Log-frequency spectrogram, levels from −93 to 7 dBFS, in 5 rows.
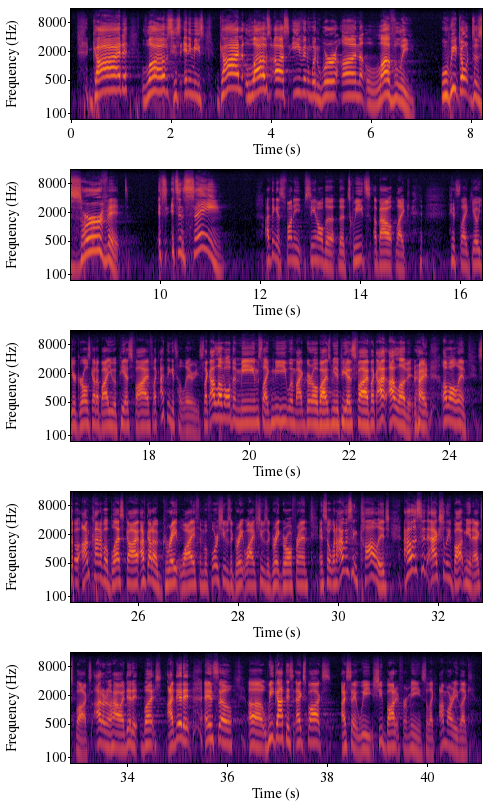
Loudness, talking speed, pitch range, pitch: -27 LUFS, 200 wpm, 165-235 Hz, 190 Hz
